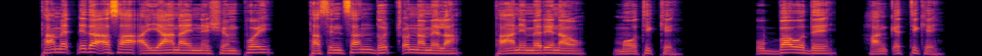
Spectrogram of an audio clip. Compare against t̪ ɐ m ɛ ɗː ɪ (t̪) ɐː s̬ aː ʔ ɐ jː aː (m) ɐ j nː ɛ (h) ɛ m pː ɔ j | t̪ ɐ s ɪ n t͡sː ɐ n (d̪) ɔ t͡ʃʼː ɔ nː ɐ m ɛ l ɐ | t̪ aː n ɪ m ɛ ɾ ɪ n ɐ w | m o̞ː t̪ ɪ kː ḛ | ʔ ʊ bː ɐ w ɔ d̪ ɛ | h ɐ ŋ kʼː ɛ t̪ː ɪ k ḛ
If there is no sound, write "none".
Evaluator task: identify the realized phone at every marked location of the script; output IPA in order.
d̪, n, ʃ, d̪

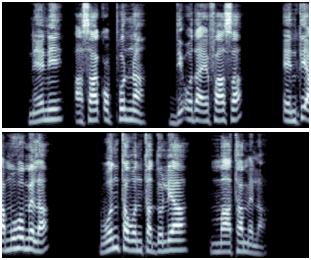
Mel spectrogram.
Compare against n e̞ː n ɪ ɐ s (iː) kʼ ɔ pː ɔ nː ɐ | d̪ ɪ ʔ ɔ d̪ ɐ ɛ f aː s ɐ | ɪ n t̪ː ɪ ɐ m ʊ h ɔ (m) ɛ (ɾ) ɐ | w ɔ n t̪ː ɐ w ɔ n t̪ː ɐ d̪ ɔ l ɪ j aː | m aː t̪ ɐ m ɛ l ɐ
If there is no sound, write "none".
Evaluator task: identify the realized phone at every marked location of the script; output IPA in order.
aː, m, l

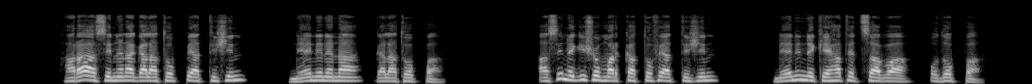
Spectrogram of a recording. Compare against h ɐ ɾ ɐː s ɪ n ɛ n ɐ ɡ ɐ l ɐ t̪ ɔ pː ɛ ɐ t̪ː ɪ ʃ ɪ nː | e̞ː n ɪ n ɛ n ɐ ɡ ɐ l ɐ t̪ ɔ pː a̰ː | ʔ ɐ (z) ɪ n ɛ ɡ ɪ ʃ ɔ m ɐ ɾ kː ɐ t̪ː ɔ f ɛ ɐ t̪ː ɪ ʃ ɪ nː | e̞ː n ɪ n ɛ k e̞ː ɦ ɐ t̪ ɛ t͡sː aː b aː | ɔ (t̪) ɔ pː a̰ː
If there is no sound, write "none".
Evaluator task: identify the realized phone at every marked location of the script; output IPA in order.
s, d̪

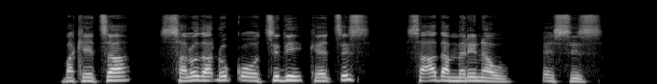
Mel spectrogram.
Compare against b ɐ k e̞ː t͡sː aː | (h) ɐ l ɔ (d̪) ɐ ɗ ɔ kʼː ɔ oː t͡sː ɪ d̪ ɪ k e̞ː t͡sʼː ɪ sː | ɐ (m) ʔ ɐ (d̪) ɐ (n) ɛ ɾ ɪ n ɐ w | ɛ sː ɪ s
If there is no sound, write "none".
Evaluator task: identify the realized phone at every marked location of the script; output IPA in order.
s, d̪, none, d̪, m

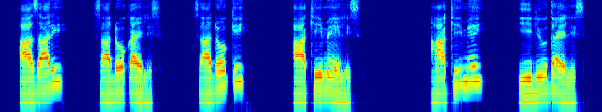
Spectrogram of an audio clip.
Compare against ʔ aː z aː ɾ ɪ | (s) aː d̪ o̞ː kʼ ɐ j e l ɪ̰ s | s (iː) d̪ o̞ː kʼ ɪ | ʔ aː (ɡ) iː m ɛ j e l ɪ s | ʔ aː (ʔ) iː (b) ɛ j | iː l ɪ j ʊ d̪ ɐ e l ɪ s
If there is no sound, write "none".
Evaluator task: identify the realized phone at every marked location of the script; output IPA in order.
s, aː, k, k, m

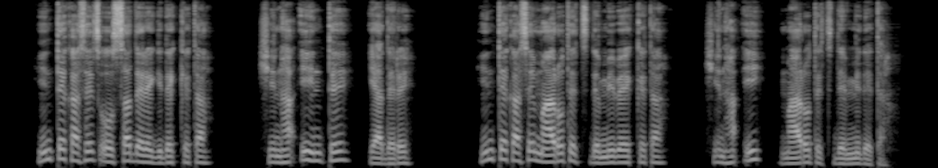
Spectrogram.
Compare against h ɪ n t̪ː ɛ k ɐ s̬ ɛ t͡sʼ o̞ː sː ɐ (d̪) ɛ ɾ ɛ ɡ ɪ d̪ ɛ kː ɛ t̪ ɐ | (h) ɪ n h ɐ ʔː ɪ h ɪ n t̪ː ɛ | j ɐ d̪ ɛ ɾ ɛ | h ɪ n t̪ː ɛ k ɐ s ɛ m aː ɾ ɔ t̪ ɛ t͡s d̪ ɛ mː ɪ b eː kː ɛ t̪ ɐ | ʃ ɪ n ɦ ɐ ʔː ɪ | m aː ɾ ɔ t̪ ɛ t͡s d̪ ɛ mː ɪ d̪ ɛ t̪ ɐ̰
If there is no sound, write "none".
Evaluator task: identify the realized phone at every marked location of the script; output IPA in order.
d̪, ʃ

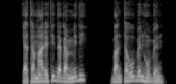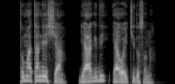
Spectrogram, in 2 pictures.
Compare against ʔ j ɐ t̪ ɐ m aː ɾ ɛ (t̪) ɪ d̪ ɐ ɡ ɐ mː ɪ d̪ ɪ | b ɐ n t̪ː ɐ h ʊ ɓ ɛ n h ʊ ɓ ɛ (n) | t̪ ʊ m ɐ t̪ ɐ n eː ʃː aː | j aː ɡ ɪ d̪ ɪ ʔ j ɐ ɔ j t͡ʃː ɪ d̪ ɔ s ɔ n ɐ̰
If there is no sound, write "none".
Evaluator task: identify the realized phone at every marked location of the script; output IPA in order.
t̪, n

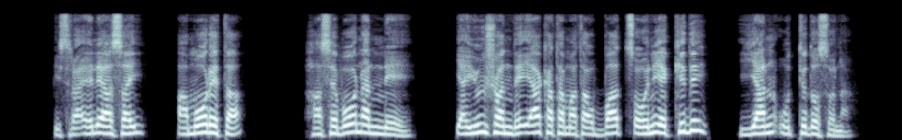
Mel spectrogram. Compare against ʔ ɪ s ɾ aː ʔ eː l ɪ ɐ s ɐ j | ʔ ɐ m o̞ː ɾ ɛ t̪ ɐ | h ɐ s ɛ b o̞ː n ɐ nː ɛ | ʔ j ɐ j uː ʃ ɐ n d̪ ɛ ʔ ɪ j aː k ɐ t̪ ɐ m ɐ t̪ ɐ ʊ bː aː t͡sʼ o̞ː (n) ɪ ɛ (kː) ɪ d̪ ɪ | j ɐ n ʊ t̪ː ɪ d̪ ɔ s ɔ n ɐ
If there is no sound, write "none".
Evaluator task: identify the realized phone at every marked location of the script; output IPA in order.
n, kː

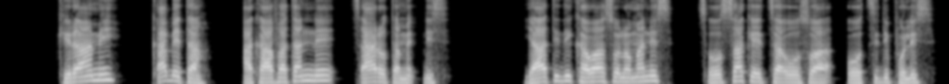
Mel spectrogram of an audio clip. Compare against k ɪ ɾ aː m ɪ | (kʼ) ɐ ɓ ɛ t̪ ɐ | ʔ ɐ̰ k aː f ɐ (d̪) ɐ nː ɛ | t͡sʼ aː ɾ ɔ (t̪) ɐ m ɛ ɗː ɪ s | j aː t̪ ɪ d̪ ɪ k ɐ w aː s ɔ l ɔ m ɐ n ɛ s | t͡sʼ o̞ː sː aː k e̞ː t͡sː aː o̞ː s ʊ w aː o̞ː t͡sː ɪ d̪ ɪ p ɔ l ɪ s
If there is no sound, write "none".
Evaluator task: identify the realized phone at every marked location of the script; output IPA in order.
kʼ, t̪, t̪

